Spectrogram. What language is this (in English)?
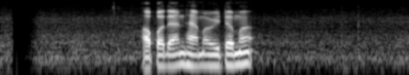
Sinhala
